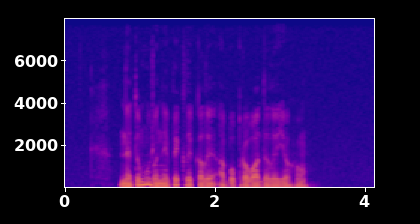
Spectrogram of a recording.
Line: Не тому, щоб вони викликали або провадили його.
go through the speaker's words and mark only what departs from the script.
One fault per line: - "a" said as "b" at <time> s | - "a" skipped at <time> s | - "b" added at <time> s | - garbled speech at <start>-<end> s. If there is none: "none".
- "щоб" skipped at 1.1 s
